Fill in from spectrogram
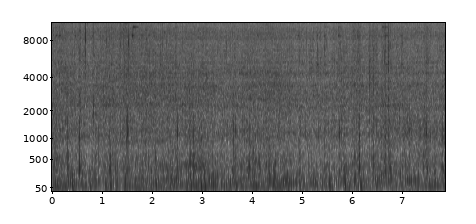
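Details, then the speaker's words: Yamaha Mio i125 scooter after fixing a knocking rattle from a part hitting the metal frame on rough roads: steady low engine and road rumble with no knock or rattle; vibration noise gone, fix effective. "Nawala yung ingay niya mga megs. Effective. Kasi dati kapag pinapanda natin kasi nagva-vibrate siya."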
